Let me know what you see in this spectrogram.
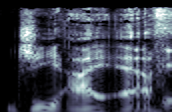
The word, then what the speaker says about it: GIF: I say it's GIF because the G stands for graphic. – Okay. – Now, that seems like the argument's over, right? – Right. – But apparently the gentleman who created the GIF pronounces it GIF.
